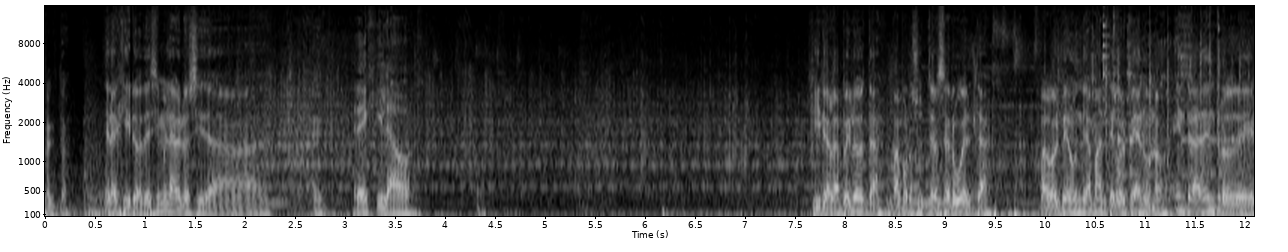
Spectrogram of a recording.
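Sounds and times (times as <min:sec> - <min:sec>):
roulette ball rolling: 0:02.3 - 0:12.0.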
